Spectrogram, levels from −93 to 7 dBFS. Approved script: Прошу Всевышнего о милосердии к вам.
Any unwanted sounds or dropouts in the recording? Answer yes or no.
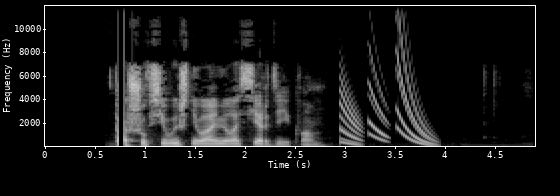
yes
